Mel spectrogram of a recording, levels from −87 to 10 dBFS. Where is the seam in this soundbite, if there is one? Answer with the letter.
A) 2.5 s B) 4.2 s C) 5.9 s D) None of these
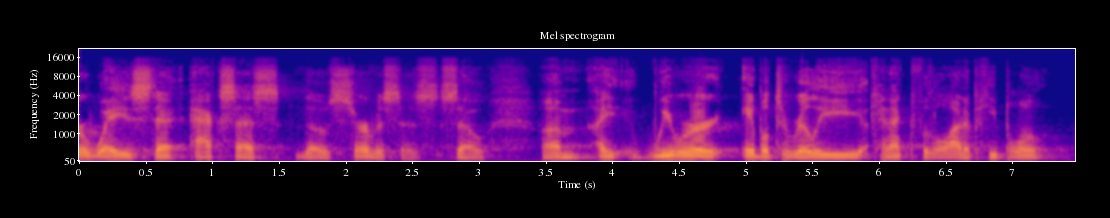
C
